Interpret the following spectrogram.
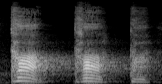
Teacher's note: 혀끝이 앞니빨 뒤에 붙겠죠? 그리고 요 혀가 밑으로 내려오면서 소리가 납니다. 그러니까 여기서 먼저 막히는 거죠. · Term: 파열음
